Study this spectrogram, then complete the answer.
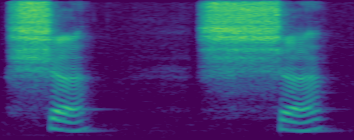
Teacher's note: the air is passing through the front teeth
